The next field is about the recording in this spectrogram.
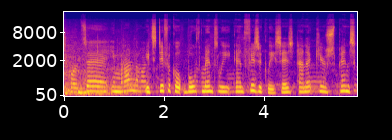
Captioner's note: speaking alternate language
